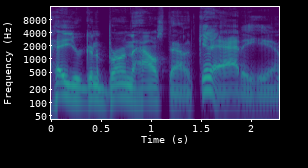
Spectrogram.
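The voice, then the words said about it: Put-on New York accent. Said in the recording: “Did she have the New York accent and all that? ... Oh, yeah, she did.”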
